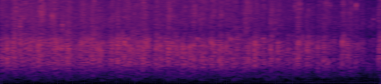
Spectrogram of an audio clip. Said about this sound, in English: Somebody give the Lord a clap offering of praise.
